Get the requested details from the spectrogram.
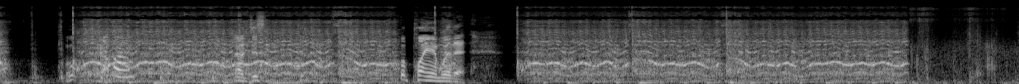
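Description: An engine idles roughly up close with a wavering hum.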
